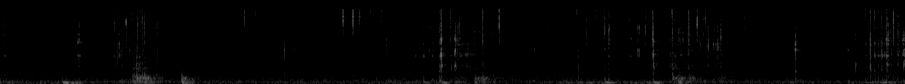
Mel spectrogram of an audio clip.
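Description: A utility knife blade slices into a solid greyish-purple bar of soap held in the hand, flaking pieces off. The result is a quiet series of crisp, bright scraping and crackling bursts with dry little clicks, each one stopping dead with no ring.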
